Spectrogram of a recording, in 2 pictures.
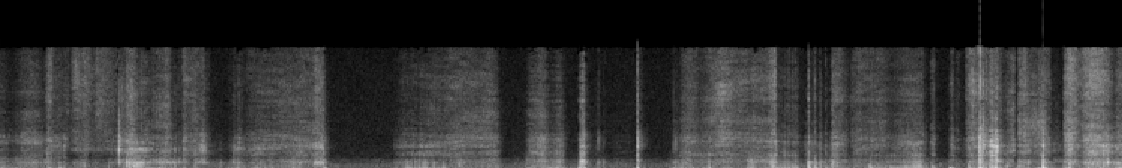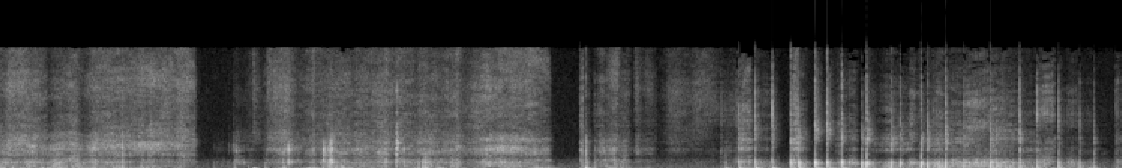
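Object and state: Calabash gourd bowl, hollow.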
